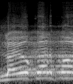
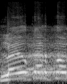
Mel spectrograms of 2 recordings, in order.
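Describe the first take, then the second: Both takes have the same delivery.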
